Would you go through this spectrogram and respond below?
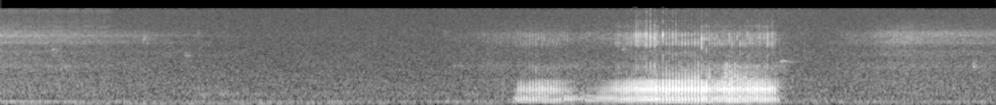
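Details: One loud, rumbling snore of about two seconds in a quiet room, then quiet breathing resumes, from a sleeping dog named Judge.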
